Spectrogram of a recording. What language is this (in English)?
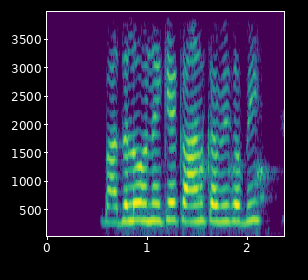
Hindi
